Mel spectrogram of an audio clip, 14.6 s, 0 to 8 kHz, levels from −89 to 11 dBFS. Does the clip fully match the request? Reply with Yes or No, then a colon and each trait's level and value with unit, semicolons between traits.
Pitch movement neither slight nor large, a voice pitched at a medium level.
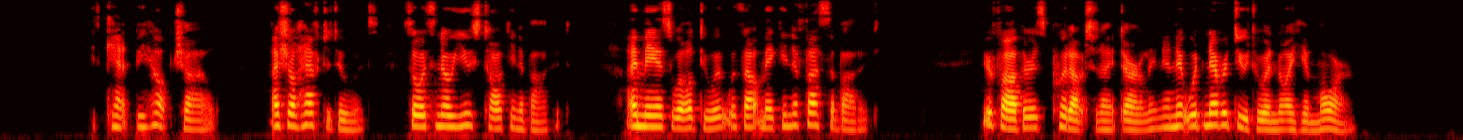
Yes: average, 4.7 semitones; medium, 180 Hz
